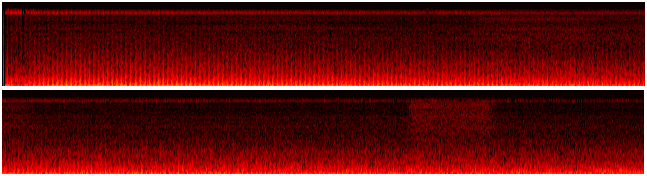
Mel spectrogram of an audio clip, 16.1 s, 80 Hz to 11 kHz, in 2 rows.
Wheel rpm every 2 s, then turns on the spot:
0, 0, 0, 0, 0, 0, 0, 0.
none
